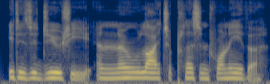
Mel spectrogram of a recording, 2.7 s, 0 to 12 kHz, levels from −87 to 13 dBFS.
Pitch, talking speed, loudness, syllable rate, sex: 170 Hz, 220 wpm, -17 LUFS, 6.0 syllables/s, female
